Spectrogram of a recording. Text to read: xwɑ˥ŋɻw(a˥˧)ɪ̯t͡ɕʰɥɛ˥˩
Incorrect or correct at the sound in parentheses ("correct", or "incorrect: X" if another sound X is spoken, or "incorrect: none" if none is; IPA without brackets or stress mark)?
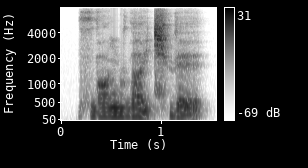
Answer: correct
